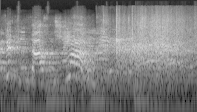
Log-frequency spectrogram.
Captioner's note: applause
